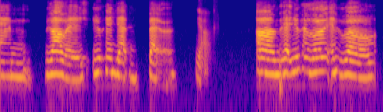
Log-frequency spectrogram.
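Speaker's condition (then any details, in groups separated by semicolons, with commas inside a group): Partial glossectomy for tongue cancer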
